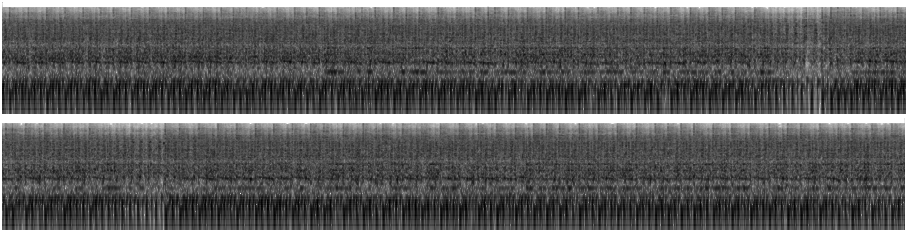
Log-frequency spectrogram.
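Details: Small petrol engine staked down outdoors, testing the myth that sugar in the fuel tank destroys an engine. It holds a loud, steady, even run with no misses or knocks.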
